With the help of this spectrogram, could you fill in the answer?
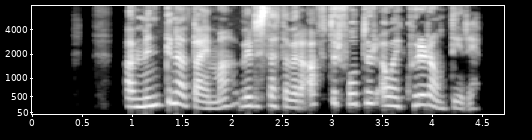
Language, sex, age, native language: Icelandic, female, 30-39, Icelandic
